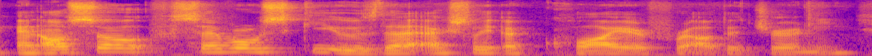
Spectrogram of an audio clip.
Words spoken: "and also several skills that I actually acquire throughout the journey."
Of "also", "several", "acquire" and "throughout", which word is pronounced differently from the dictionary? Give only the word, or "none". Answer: throughout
